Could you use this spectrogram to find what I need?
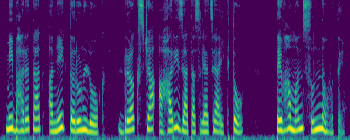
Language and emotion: Marathi, sad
